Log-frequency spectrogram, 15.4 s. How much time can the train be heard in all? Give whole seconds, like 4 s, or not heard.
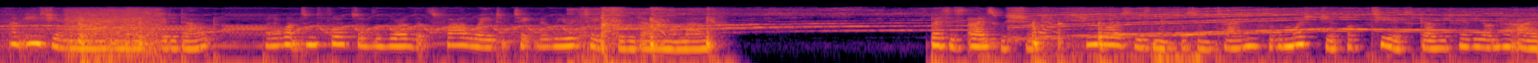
2 s.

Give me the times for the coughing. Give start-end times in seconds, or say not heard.
0.7-1.6, 5.7-7.2, 10.3-12.1.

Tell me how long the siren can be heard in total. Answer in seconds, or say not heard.
15 s.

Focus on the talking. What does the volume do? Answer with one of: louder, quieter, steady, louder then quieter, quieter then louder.
steady.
